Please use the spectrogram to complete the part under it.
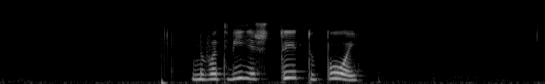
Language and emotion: Russian, angry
